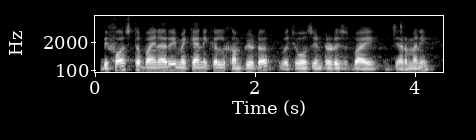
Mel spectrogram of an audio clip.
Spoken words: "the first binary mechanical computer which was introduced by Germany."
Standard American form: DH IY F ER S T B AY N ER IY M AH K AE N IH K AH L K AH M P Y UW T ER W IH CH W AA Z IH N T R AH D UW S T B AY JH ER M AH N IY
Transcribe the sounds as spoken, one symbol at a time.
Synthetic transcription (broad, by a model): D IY F ER S T B AY N ER IY M AH K AE N IH K AH L K AH M P Y UW T ER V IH CH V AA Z IH N T R AH D UW S T B AY JH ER M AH N IY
